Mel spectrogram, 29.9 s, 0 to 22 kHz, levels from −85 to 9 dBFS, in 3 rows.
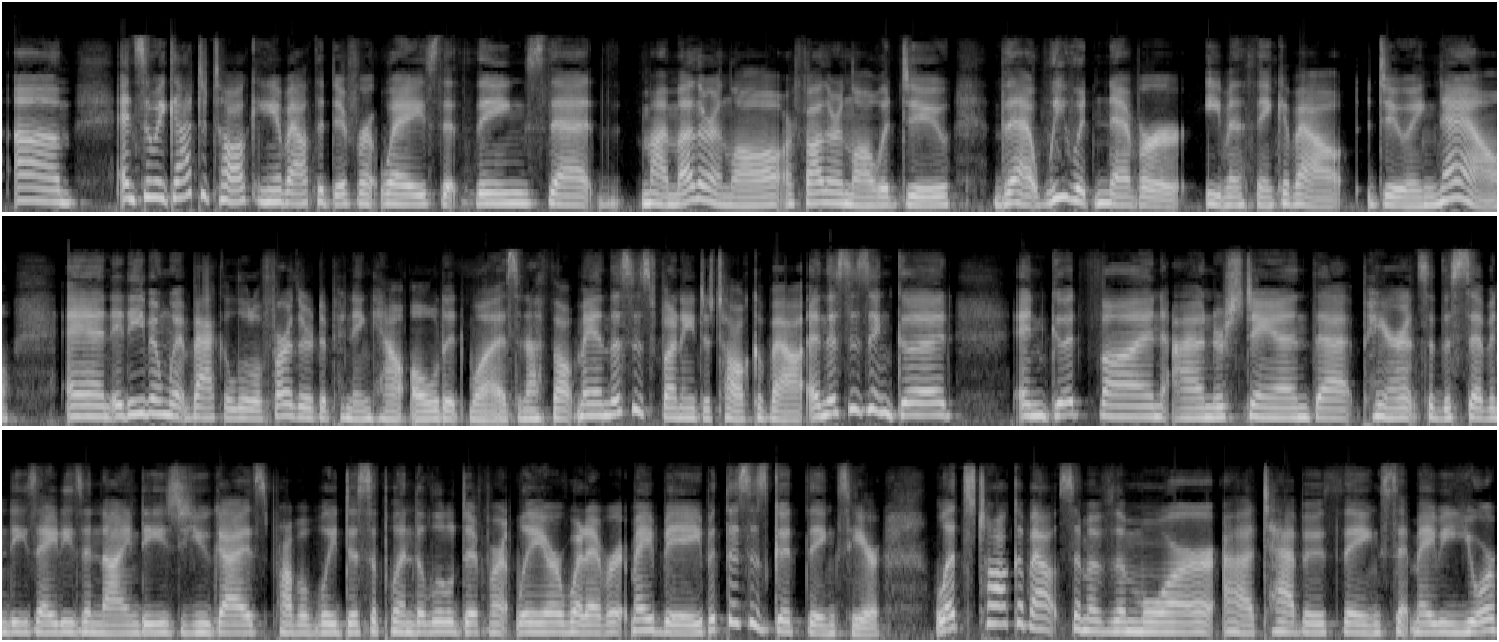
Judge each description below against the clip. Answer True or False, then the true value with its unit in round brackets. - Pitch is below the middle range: False (180 Hz)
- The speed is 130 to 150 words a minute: False (200 wpm)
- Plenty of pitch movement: False (3.7 semitones)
